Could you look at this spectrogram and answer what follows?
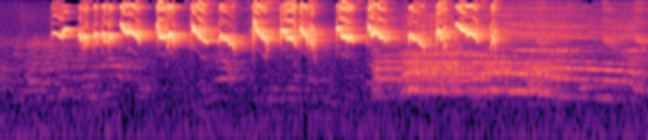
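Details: Oriental white-eye singing fighter style, used to provoke response from other white-eyes: about eleven high, quickly falling chirps in rapid succession, joined near the end by a lower rasping, crowing-like sound.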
